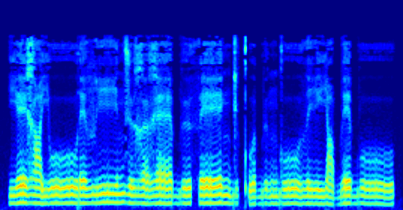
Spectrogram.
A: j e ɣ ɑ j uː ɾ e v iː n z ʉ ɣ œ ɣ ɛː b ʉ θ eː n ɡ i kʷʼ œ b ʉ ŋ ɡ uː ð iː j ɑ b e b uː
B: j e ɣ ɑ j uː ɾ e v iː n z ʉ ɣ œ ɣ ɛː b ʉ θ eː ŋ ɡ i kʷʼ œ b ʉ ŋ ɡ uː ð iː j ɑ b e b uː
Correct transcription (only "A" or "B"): B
